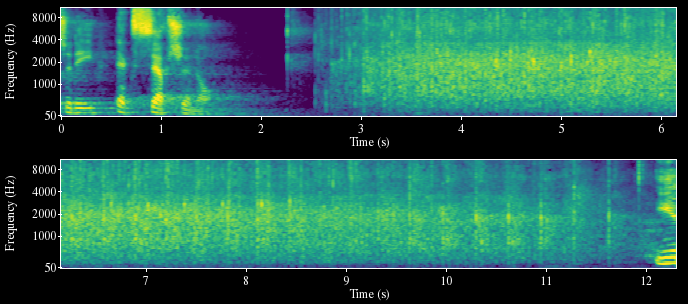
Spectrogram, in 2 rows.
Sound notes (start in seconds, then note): 2.2 applause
